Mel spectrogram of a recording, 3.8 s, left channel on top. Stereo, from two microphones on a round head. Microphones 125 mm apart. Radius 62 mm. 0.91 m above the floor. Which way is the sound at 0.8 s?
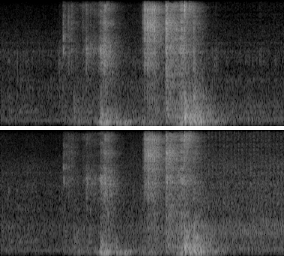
40° left (ahead or behind).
